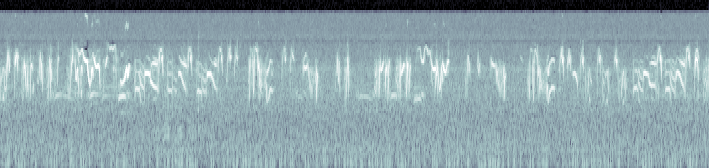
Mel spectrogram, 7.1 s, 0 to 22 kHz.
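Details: In the mountains of León, Spain, during May 2019, a white wagtail pours out rapid, continuous high twittering: dense runs of sharp chirps and squeaky notes with hardly a pause, over a faint background hiss.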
